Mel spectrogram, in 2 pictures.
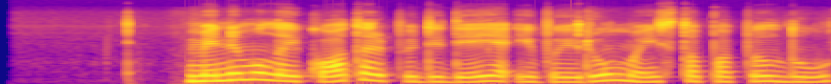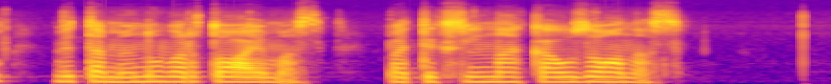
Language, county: Lithuanian, Telšiai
